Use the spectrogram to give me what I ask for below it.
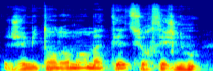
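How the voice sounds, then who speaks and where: A man reading a literary novel aloud as an audiobook narrator, in a measured, even storytelling manner. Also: lowish voice, slightly rough.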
